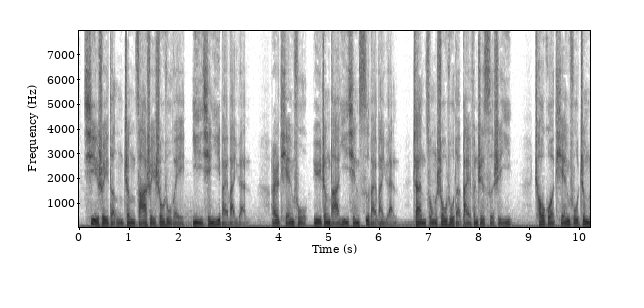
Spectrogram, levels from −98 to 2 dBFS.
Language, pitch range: Chinese, 90-115 Hz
